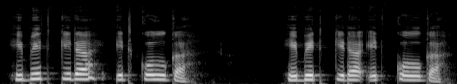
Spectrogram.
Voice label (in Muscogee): "hepetketv etkolkv", Muscogee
